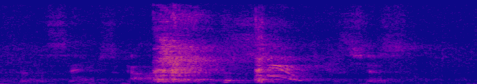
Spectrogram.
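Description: A person coughing: two short coughs about half a second apart, near the middle.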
